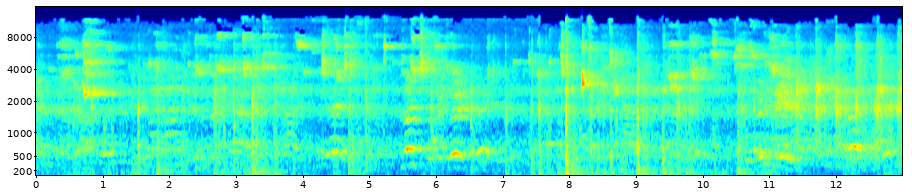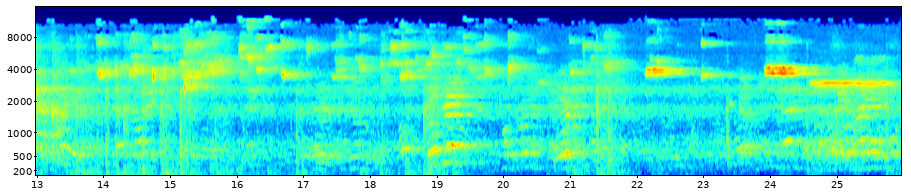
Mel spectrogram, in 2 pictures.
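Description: Basketball bouncing repeatedly as it is dribbled on a hardwood gym floor, with players' and onlookers' voices in a large hall.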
